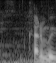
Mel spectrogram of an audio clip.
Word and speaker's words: Conor: It's Conor McGregor and then me. That's actually something that helps me a lot here, because now people actually can pronounce my name thanks to Conor McGregor.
